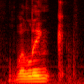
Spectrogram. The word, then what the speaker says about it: Willink: I pronounce his last name Willink.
